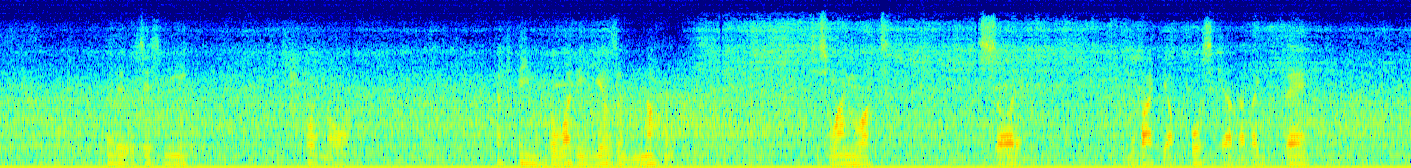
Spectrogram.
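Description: A man speaks calmly nearby, in short phrases.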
